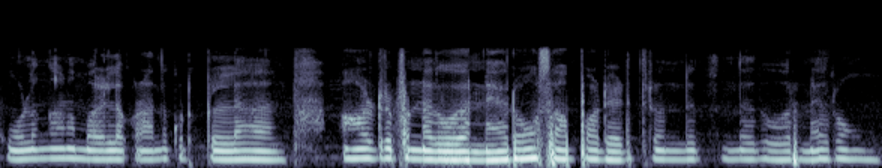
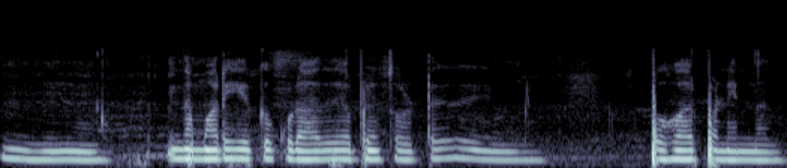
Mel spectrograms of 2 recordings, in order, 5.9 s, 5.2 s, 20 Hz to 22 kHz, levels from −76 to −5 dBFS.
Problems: none marked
